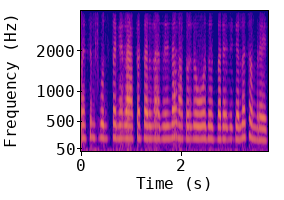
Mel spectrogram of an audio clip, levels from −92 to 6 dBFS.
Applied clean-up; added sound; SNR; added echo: neural separator model SepFormer WHAMR!.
